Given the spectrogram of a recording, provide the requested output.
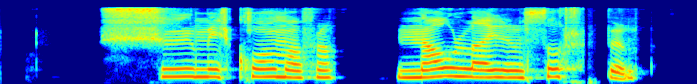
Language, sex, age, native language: Icelandic, male, 7, Icelandic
